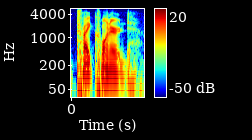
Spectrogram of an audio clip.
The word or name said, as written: tricornered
